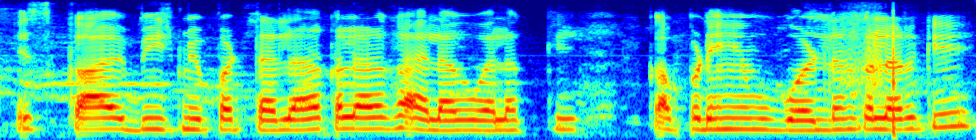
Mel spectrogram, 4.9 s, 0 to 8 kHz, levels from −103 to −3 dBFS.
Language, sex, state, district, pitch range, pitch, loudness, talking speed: Hindi, male, Madhya Pradesh, Bhopal, 225-240 Hz, 235 Hz, -18 LUFS, 195 wpm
